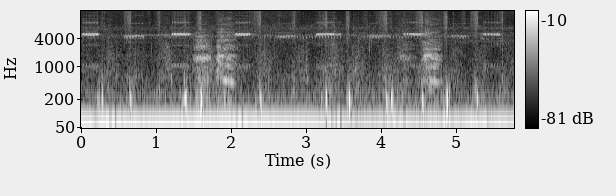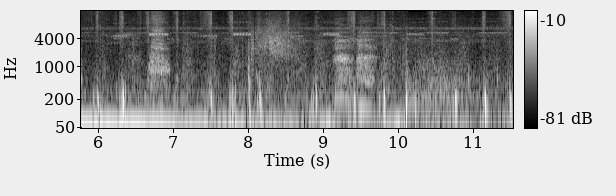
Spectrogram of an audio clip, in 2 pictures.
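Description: Footsteps walk through grass and undergrowth.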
